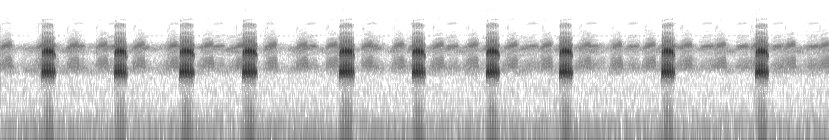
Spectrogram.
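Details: Wild Fejervarya kawamurai (numagaeru) calling in paddy fields along the Kamo River, Itoshima, Fukuoka, Japan: short, sharp croaking notes repeated roughly twice a second, with a dense background chorus of other frogs.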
